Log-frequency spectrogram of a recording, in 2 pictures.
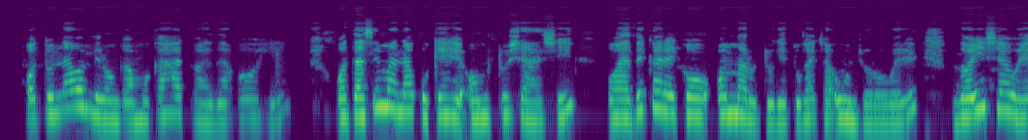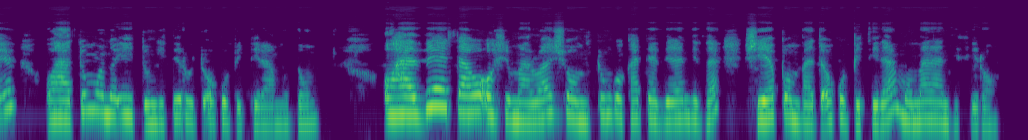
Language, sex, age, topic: Oshiwambo, female, 18-24, agriculture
